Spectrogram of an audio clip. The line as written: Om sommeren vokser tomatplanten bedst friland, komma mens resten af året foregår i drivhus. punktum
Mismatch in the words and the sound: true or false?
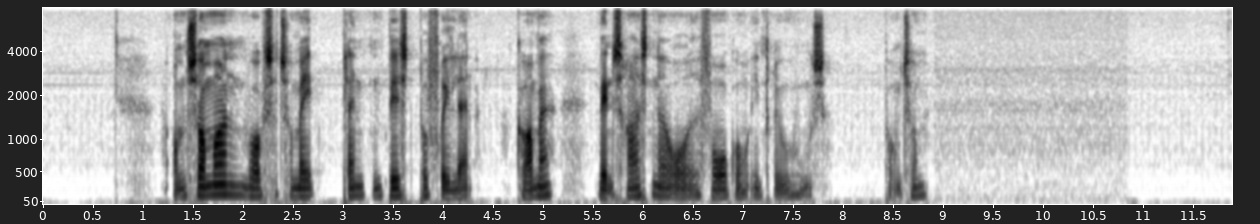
true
